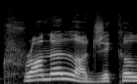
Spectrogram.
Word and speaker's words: chronological: list these events in chronological order there we go another word where is a c in English chronological Chon chronological chronological the stress is on this o here chronological order chronolog CH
